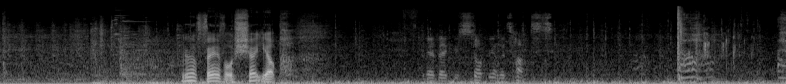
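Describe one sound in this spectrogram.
A young woman groans in pain close by.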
